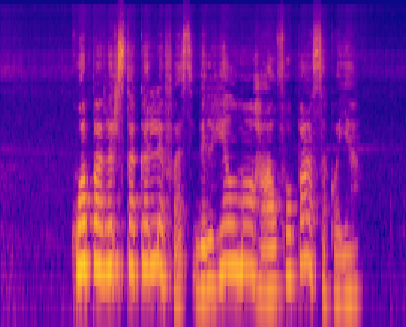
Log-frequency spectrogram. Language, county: Lithuanian, Kaunas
